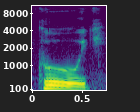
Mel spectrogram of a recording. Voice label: "cudy", San Lucas Quiavini; thigh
